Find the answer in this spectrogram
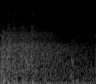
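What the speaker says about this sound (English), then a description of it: "What are we shooting at?" Continuous automatic gunfire in the video game S.T.A.L.K.E.R. forms a dense, steady rattle of rapid shots with no break across a brief moment.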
